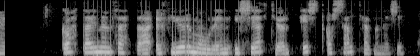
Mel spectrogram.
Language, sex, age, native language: Icelandic, female, 18-19, Icelandic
